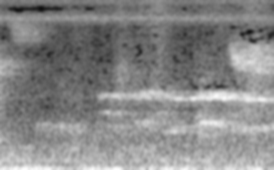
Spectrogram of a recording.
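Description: Near silence: faint room tone with a low hum, and a faint distant bird call held for about a second near the middle.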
